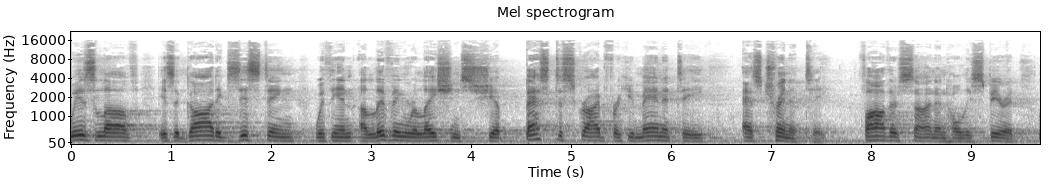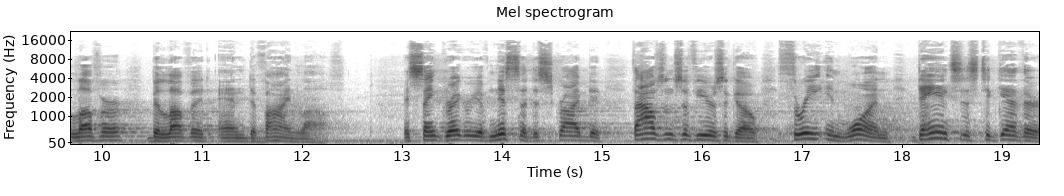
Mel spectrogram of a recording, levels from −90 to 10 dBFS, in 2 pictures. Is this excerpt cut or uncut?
cut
